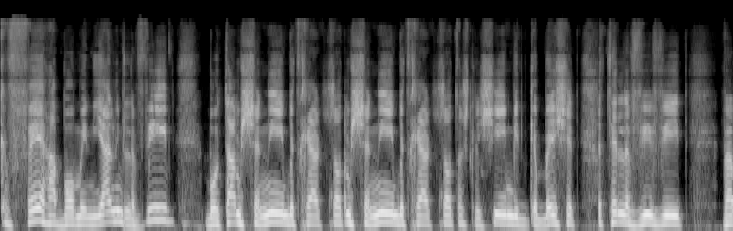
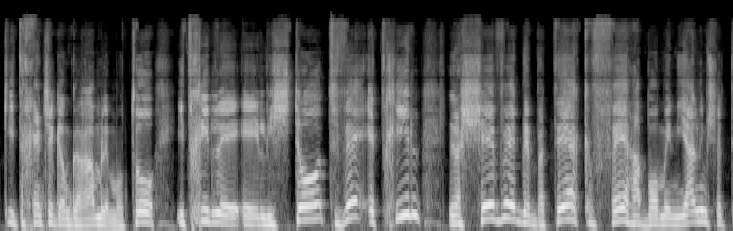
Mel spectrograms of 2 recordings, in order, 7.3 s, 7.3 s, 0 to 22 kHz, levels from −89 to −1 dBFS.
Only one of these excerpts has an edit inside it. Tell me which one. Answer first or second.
first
